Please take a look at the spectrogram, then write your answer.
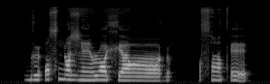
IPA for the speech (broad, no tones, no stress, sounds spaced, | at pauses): ɡ ʉ ʔ ʉ sˤ ŋ ɛ ɮ ẽ ɹ ɒ xʲ ɑː ɡ | sˤ ɛ̃ tʼ e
